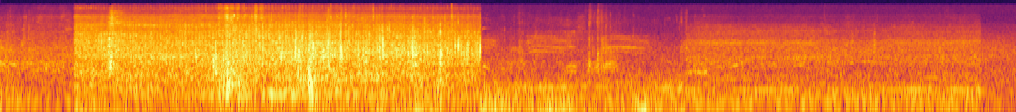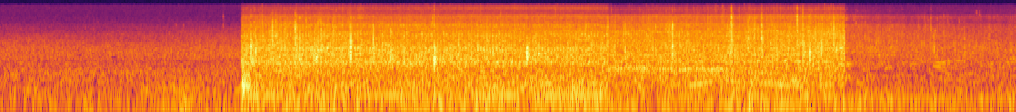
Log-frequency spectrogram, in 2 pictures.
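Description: Car engines running at low speed in a car park, with people talking in the background. The sound cuts abruptly several times between short takes.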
